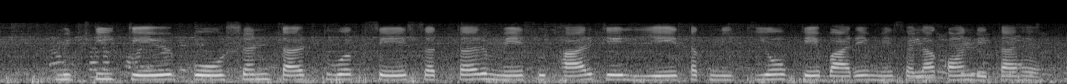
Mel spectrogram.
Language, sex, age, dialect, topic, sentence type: Hindi, female, 18-24, Hindustani Malvi Khadi Boli, agriculture, statement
